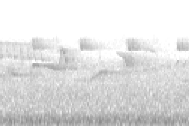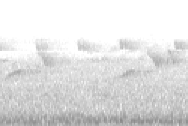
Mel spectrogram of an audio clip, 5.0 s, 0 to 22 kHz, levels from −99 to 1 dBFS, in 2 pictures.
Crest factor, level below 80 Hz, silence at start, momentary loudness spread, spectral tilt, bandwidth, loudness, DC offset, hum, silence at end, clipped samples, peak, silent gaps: 12 dB; -72 dBFS; 0 s; 3 LU; -4.5 dB/octave; 11 kHz; -61 LUFS; under 0.1%; none; 0 s; under 0.1%; -48 dBFS; none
